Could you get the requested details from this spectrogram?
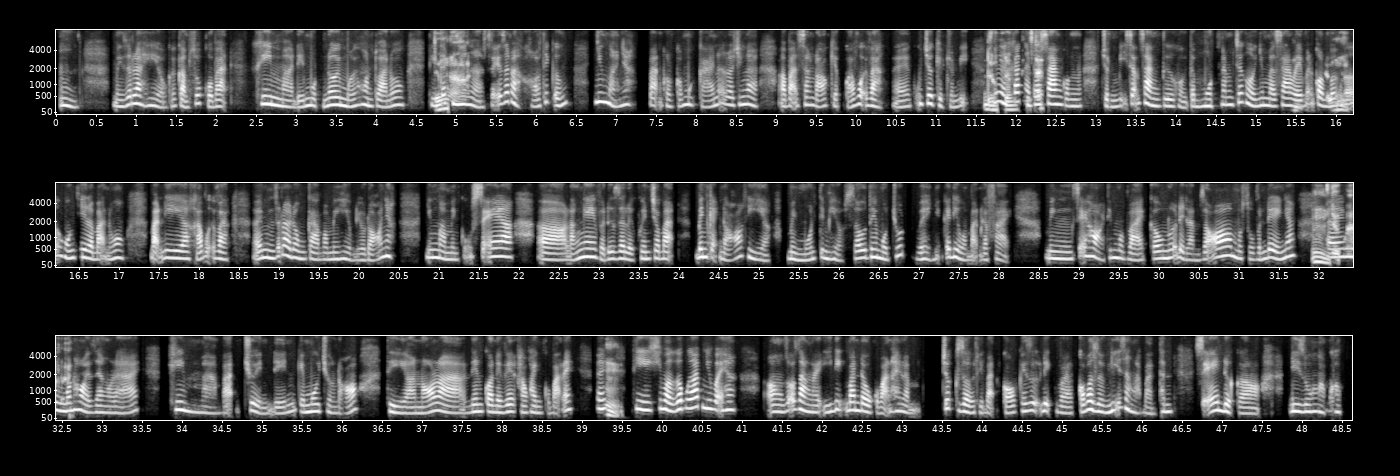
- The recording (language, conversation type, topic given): Vietnamese, advice, Làm thế nào để tôi thích nghi nhanh chóng ở nơi mới?
- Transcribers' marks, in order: other background noise; tapping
